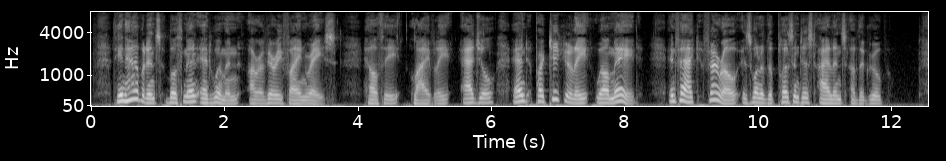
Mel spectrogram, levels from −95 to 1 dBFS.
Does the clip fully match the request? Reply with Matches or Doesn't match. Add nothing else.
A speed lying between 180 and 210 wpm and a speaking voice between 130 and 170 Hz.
Doesn't match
